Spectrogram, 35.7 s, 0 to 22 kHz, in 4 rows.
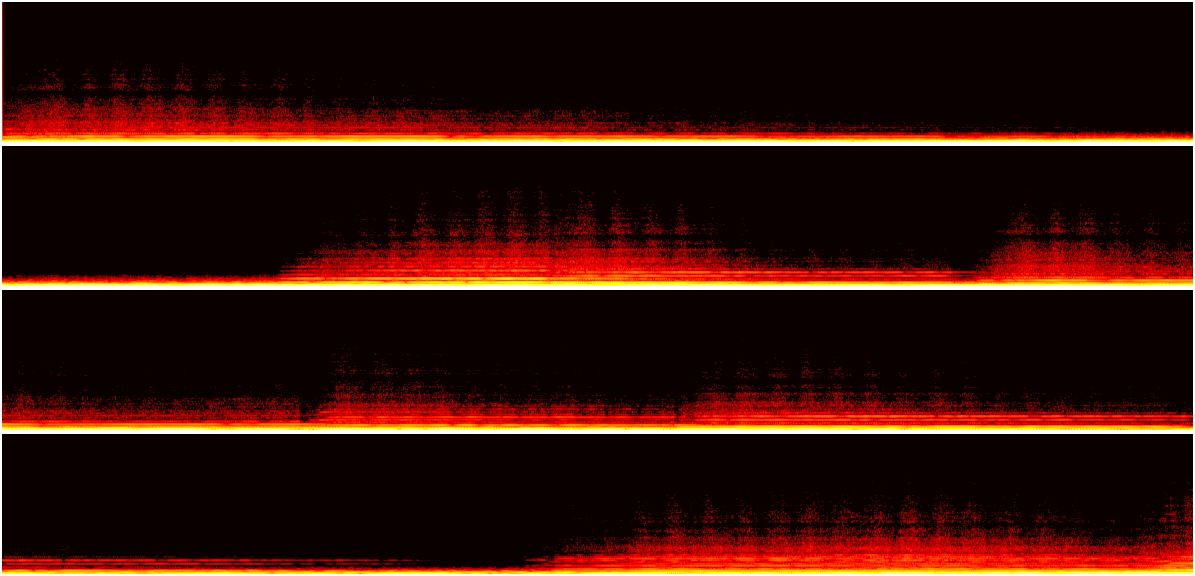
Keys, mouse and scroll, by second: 1.7 Tab, 2.8 l, 3.9 p, 4.8 click, 5.9 Tab, 6.3 right click, 8.3 click, 10.0-11.1 typing, 12.7 Return, 14.3 right click, 17.1 right click, 20.1 click.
